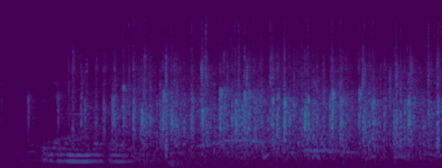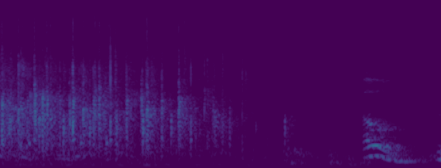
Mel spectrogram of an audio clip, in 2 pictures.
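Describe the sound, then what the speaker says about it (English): An audience applauds a band after a final university drum recital, a dense burst of clapping that swells for several seconds and then fades, with a voice talking briefly at the start and again at the end. "Give them another applause."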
